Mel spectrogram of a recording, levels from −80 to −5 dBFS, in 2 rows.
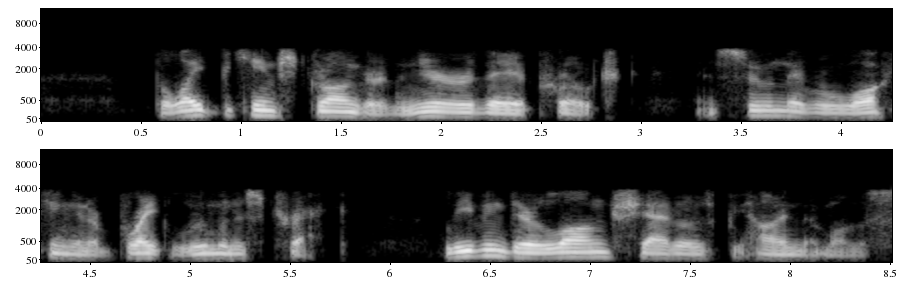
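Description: From the first syllable to the end, the speech carries G.729 codec damage, the signature of an 8 kbit/s VoIP link. The band sits at about 150 Hz to 3.7 kHz, so nothing above that survives. Each 10 ms frame is rebuilt from a vocal tract filter, a pitch predictor and a sparse set of pulses rather than the original waveform. The result is plainly audible: intelligible, but rough and somewhat synthetic throughout.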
